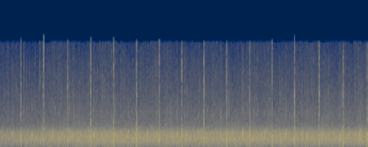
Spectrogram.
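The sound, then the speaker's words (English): A slow, steady clap lands right on the microphone, with sharp, loud hits about twice a second ringing out over a continuous wash of crowd applause. “It's a slow clap too.”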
